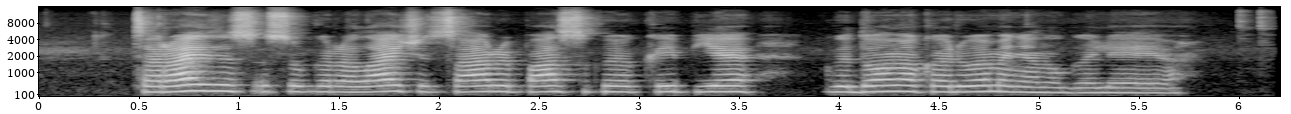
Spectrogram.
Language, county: Lithuanian, Vilnius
